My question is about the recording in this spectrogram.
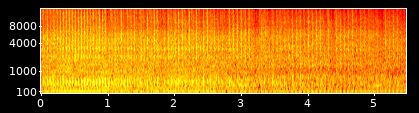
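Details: Kohler SV730S-0011 V-twin on a Bobcat zero-turn mower (Ransomes 942205): steady, throbbing beat near 220 pulses a minute holds with the electric PTO engaging the blades on a severely cracked belt; engine pulls the deck load fine.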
